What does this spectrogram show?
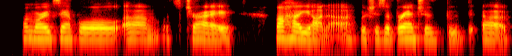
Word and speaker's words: Mahayana: again okay um so the language pattern here is that the ah sound dispelled with an a this is a pretty you can kind of spell it how it sounds so the correct spelling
